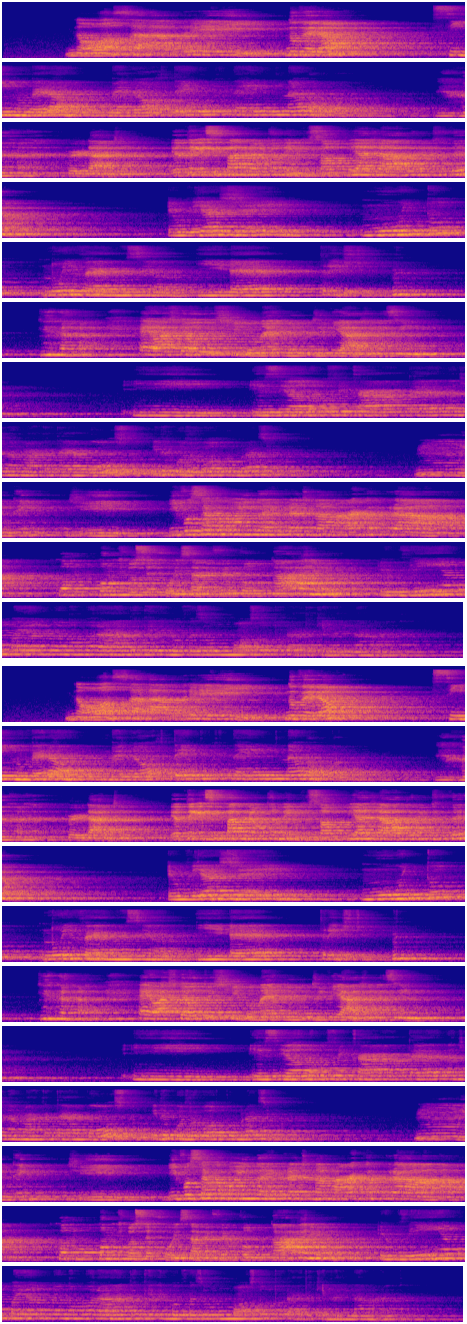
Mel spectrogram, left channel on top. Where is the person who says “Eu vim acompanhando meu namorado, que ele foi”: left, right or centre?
Right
